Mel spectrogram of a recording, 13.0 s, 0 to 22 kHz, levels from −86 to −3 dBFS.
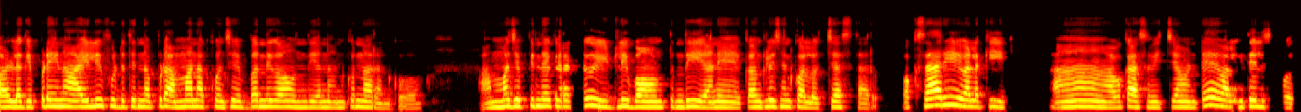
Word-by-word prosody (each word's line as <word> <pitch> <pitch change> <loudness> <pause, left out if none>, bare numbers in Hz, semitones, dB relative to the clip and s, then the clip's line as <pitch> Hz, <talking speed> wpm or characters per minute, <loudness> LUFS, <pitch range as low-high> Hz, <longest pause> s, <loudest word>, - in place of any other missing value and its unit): వాళ్ళకెప్పుడైనా 205 +3 +1
oily 220 +3 +2
food 230 -3 -3
తిన్నప్పుడు 220 0 -1
అమ్మ 210 +2 +2
నాక్కొంచెం 215 0 -2
ఇబ్బందిగా 215 +2 -1
ఉంది 195 0 -4
అని 195 0 -2
అనుకున్నారనుకో, 190 -5 -5 0.8
"అమ్మ 195 +2 0
చెప్పిందే 230 0 +1
కరెక్టు 215 +3 -2 0.2
ఇడ్లీ 215 +4 -1
బావుంటుంది" 205 +1 +2 0.2
అనే 200 +1 0 0.2
కంక్లూజన్‌కాళ్ళొచ్చేస్తారు. 200 -3 -3 0.3
ఒకసారి 265 +7 +5
వాళ్ళకి 220 0 -1 0.6
ఆ! - - -1 0.5
అవకాశం 200 +1 +2
ఇచ్చామంటే 200 +3 -3 0.2
వాళ్ళకి 205 -1 -1
తెలిసిపో 210 -3 -4
210 Hz, 110 wpm, -23 LUFS, 200-220 Hz, 0.8 s, ఒకసారి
